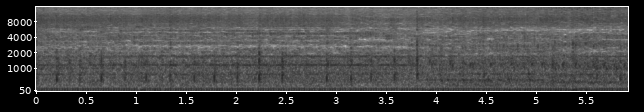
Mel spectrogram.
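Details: Chevrolet Niva engine at idle: sharp light knocks about once a second, slightly uneven, over steady idle; cause was the water pump with play in its bearing, check pump for play with belt removed.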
